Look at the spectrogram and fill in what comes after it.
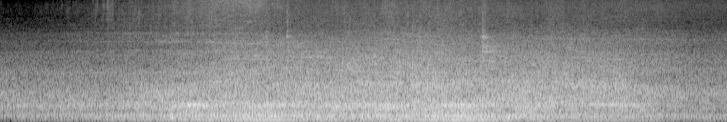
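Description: Vogtlandbahn diesel passenger train passing close by: its running noise swells to a peak over a few seconds and then fades, with a steady hum running through it.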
